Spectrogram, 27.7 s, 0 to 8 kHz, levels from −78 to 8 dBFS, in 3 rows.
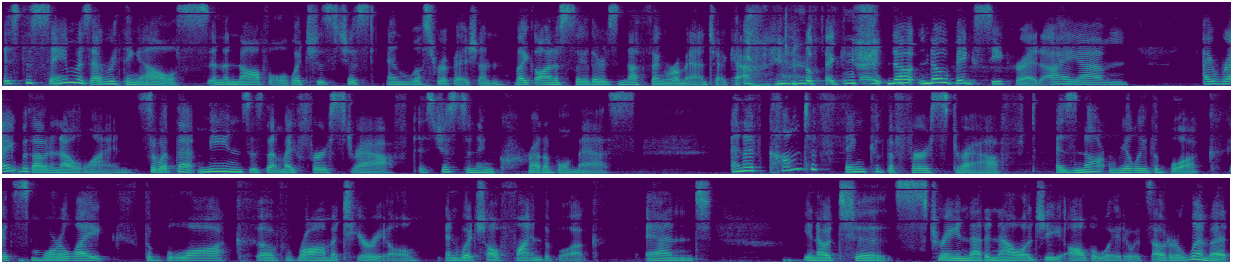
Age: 20-39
